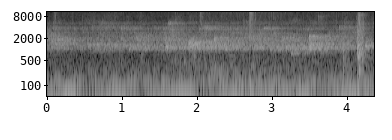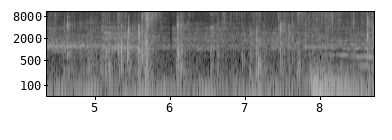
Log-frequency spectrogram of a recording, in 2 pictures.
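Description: Quiet film soundtrack of water dripping in a rock-walled mine: scattered drips and small clicks over a steady hiss, growing busier in the second half.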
